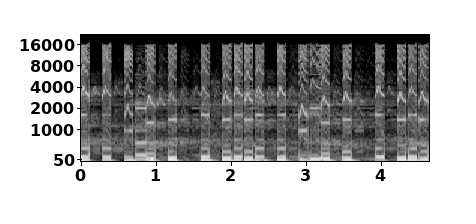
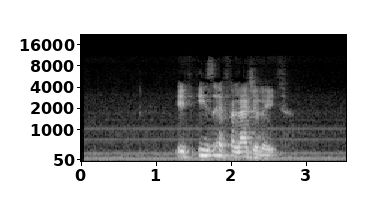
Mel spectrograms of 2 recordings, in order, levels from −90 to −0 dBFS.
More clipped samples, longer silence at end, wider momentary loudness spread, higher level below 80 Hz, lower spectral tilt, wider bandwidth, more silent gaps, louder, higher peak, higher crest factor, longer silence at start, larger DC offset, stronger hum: neither; second, 0 s vs 0.6 s; second, 5 LU vs 24 LU; first, -20 dBFS vs -40 dBFS; second, -3 dB/octave vs -7 dB/octave; first, 17.5 kHz vs 9.4 kHz; neither; about the same, -17 LUFS vs -16 LUFS; about the same, -2 dBFS vs -2 dBFS; about the same, 14 dB vs 16 dB; about the same, 0 s vs 0.1 s; neither; neither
